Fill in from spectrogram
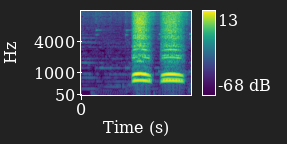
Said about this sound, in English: Yes, and here's that whistle.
